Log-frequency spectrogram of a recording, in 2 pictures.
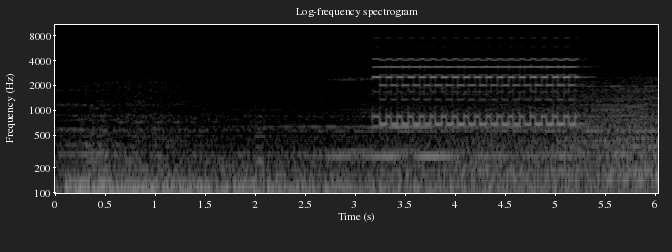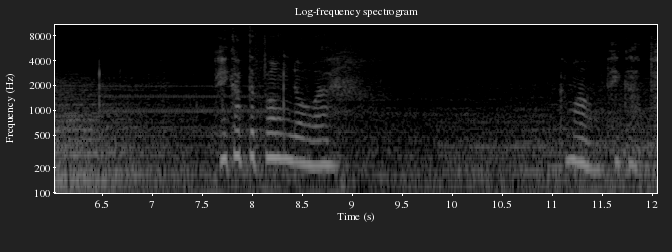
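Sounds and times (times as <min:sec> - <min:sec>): low rumbling drone: 0:00.0 - 0:08.3
telephone ringing with warbling trill: 0:03.2 - 0:05.4.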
